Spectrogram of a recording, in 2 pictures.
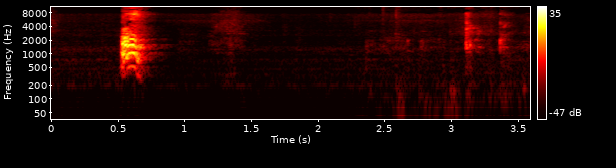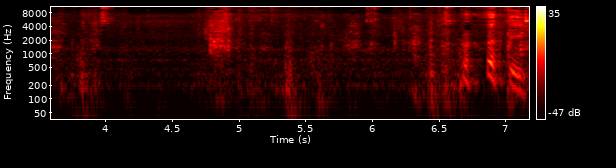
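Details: A whippet at play gives one sharp, loud bark early on, then quieter scattered yips and scuffling sounds follow with low background hum.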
